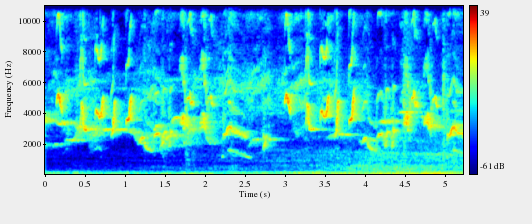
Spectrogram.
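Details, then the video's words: Oriental magpie-robin fighting song, used as a lure: a dense, fast run of varied high whistles, sharp chirps and buzzy notes with brief downward slurs, almost without pause, over a faint low hum. "suara kacer tarung untuk pancingan"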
